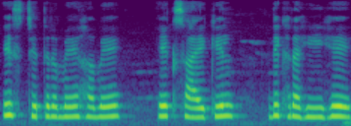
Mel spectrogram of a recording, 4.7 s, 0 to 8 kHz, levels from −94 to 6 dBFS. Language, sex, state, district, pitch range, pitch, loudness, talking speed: Hindi, female, Madhya Pradesh, Bhopal, 230-245 Hz, 240 Hz, -15 LUFS, 115 wpm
